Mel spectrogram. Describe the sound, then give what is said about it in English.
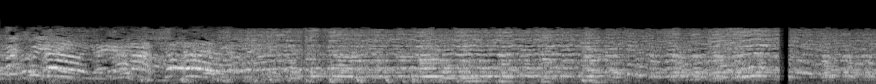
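An angry lynch mob, roused by Cobb Morgan in a cafe where a bartender was killed, murmurs and grumbles: many overlapping voices form a steady, loud babble with no single clear speaker, broken by a brief sharp dip near the end. “Cobb Morgan roused crowd into lynch mob in cafe where bartender was killed.”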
